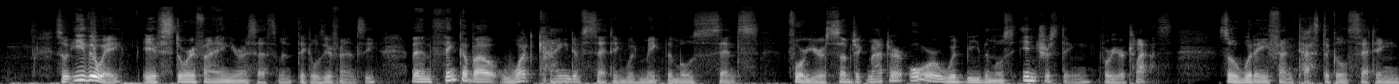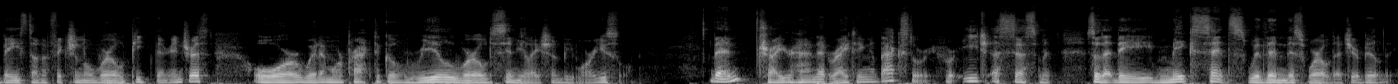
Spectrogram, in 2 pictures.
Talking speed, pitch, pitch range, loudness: 175 wpm, 100 Hz, 90-110 Hz, -22 LUFS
